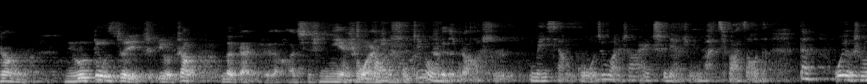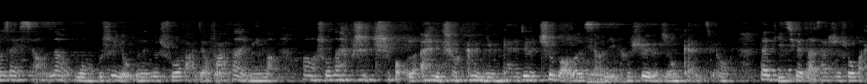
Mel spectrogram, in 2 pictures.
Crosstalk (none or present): present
